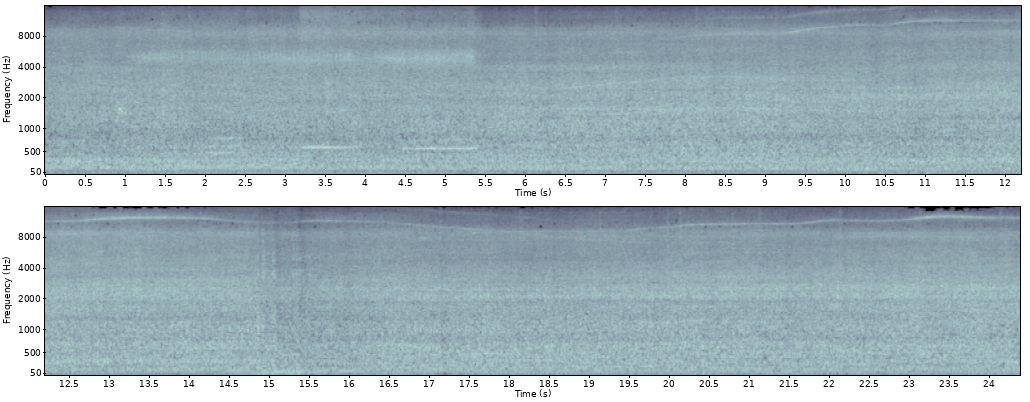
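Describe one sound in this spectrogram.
Heavy tractor engines rumble and roar steadily close by.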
